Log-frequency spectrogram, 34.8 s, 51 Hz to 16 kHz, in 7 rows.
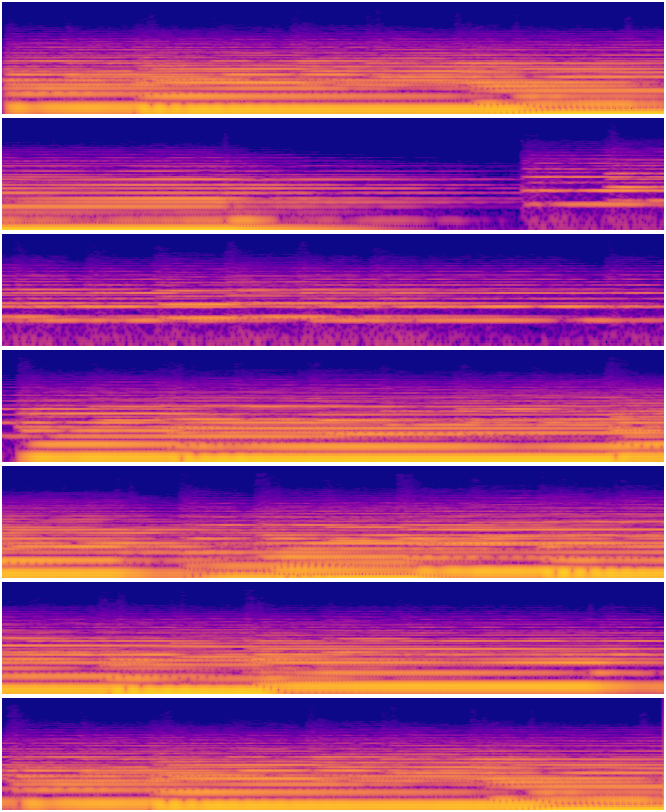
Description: organ, hymn; te lucis ante terminum; Hymnal 1982

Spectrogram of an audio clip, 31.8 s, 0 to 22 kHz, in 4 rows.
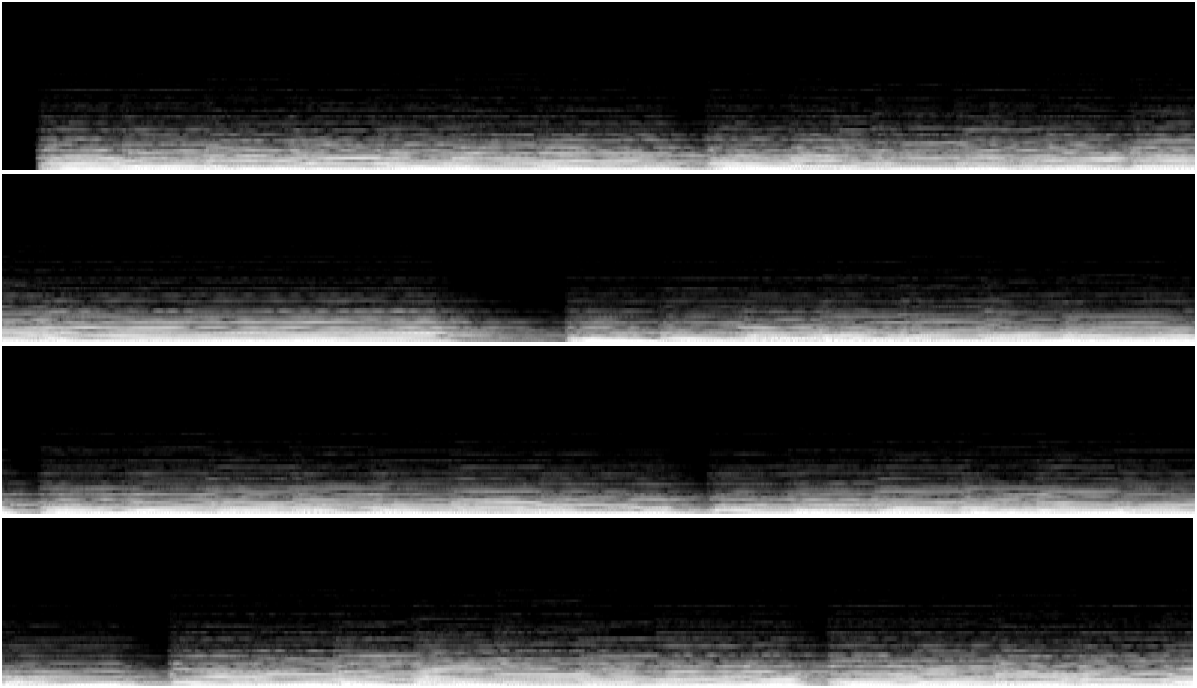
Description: Hymn Pipe; Praise The Lord Rise; Gottes Segan; Hymnal 1982

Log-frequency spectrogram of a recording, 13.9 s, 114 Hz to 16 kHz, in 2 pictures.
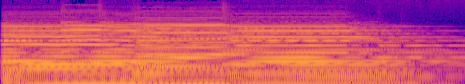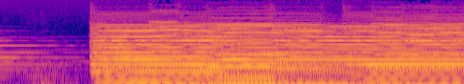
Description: Hymn organ nocte surgentes; Hymnal 1982

